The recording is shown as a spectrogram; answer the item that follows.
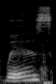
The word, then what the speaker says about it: Whis: i have myself obese how do you pronounce it whis whiz it kind of is they kind of say in a few different ways on the show but in any case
